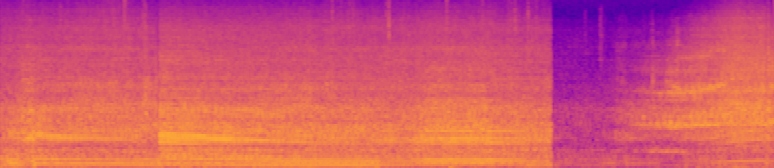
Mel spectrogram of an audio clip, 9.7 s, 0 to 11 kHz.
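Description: Mercedes-AMG C 63 S Coupe's 4.0-litre twin-turbo V8 pulling hard, its pitch slowly falling across a couple of abrupt edits. About seven seconds in the sound drops off suddenly, then the engine builds again with its revs wavering up and down.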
